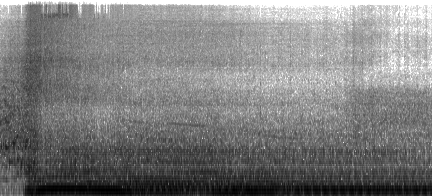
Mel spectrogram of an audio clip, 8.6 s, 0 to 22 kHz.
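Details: Jeep with a salvage-yard engine, after replacing the ignition coils, no powertrain codes: short crank, quick catch with a rev flare, then an even idle; intake air reads 68 degrees. Normal start.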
